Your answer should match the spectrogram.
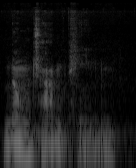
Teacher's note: Well, you pronounce it well, but when you say the tone, you say it wrong. Okay, it's second tone, third tone, third tone.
